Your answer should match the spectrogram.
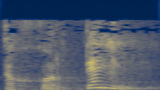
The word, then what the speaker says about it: أخرتني: لولا أفكر تاني، هنا بقى عاوز دقة في النطق، ما تقولش آه، ما تقولش أخرتا، أخرتني، رأى وفخم، وفخم برضو الراء والتاء ترقق معا، أخرتني، ومد أربع حركات إذا وصل، ولازم توصل أهي علشان بعد المد همزة أهي قدامك.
